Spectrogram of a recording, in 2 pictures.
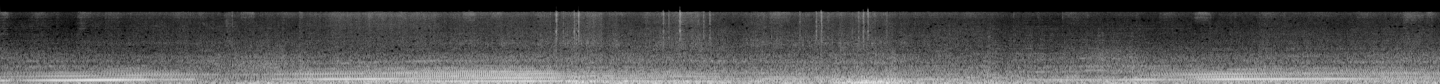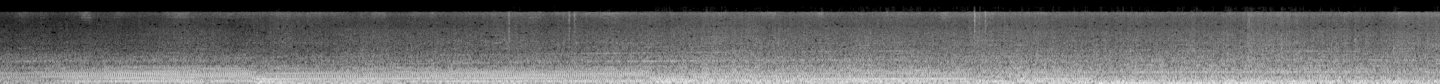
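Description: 2022 BMW M3 Competition xDrive's twin-turbo straight-six accelerating hard through the gears, heard from inside the cabin: the engine note climbs and drops sharply at each upshift, with one lift in the middle. In the last third the car is held at high speed with steady engine, wind and tyre noise.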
